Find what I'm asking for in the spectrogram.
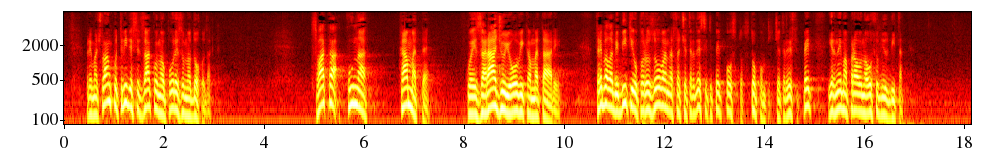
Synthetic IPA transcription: pɾe̞mat͡ʃlˠaːŋkut̪ɾiːd̪eset̪zaːko̞naopo̞ɾe̞zunad̪o̞xo̰d̪a̰k | sʋakakuːna | kamat̪ḛ | ko̞jezaɾad͡ʒujuoʋikamat̪a̰ːɾḭ | t̪ɾe̞balˠabibit̪iopoɾozoʋanasat͡ʃe̞t̪ɾd̪eset̪ipeːt̪̚po̞st̪ost̪o̞pomt͡ʃet̪əɾd̪eset̪̚peːt̪jeɾne̞ːmapɾaːʋonaosobniobit̪a̰k

